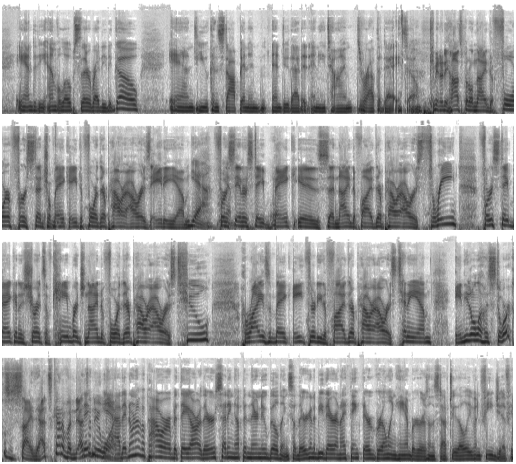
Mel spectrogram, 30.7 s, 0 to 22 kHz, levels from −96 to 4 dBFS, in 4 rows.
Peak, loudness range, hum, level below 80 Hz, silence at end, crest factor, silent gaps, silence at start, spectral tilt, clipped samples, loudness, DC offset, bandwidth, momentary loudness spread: -4 dBFS; 2 LU; none; -34 dBFS; 0 s; 12 dB; none; 0 s; -5 dB/octave; under 0.1%; -16 LUFS; under 0.1%; 17 kHz; 3 LU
